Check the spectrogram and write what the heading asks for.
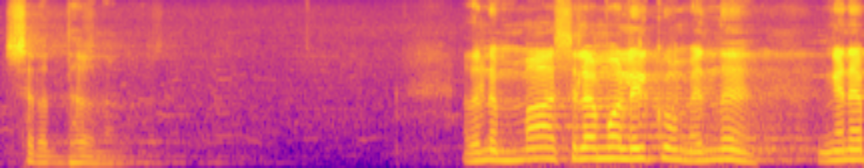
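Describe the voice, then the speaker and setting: A man's voice: sits high, fairly bright tone. A man giving an earnest storytelling talk and asking his listeners questions. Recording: long hall reverb.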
